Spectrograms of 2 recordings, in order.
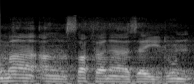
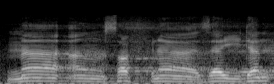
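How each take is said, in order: First: Slow, measured ما أنصفنا زيد, "ansafa-na Zaydun"; short "a" after the ف in أنصفنا, ending زيد on "-un"; nominative Zayd. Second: Slow, measured ما أنصفنا زيدا, "ansaf-na Zaydan"; no vowel after the ف in أنصفنا, ending زيدا on "-an"; accusative Zayd. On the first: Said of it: "أو". (ما أنصفنا زيد بفتح الفاء ورفع زيد، ببطء) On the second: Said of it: "إذا قلت". (ما أنصفنا زيدا بسكون الفاء ونصب زيد، ببطء) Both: Shown as a demonstration.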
